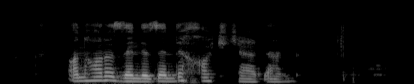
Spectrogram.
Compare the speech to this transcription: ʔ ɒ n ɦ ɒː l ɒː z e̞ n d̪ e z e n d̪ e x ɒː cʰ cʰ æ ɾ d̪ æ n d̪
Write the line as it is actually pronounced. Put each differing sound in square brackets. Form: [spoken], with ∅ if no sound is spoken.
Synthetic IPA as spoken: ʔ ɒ n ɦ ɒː [ɾ] ɒː z e̞ n d̪ e z e n d̪ e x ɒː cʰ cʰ æ ɾ d̪ æ n d̪

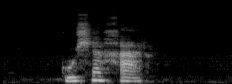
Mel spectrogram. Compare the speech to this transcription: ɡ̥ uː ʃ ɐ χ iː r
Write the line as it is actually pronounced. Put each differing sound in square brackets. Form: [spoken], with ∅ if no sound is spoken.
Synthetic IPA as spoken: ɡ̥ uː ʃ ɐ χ [aː] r

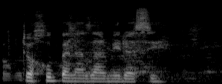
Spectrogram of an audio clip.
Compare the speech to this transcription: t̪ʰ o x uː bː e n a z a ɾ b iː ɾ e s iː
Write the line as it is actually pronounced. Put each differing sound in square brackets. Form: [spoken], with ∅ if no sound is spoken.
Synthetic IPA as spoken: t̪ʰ o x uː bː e n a z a ɾ [m] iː ɾ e s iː

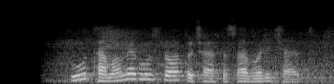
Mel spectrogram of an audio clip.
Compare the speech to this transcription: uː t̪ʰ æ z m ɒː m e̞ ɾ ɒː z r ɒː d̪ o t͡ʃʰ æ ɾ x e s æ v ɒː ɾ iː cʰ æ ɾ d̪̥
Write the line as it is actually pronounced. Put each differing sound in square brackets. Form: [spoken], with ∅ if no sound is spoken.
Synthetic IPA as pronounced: uː t̪ʰ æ [∅] m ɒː m e̞ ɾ [uː] z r ɒː d̪ o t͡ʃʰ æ ɾ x e s æ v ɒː ɾ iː cʰ æ ɾ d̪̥

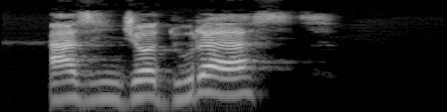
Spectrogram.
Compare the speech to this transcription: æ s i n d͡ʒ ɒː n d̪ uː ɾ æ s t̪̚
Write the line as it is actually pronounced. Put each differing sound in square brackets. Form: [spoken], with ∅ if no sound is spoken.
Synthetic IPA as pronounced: æ [z] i n d͡ʒ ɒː [∅] d̪ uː ɾ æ s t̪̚

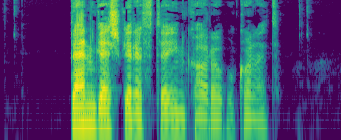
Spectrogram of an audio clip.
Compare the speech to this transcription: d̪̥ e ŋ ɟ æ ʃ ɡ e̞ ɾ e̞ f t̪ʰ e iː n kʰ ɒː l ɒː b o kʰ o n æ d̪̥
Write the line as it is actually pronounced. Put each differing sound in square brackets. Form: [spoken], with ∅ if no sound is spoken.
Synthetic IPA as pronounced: d̪̥ [æ] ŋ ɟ æ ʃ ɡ e̞ ɾ e̞ f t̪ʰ e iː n kʰ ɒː [ɾ] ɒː b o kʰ o n æ d̪̥

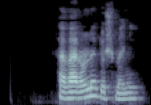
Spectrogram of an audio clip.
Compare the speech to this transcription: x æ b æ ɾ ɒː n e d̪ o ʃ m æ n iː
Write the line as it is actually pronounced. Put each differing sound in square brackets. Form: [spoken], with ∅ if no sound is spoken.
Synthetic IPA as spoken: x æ [v] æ ɾ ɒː n e d̪ o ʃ m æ n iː

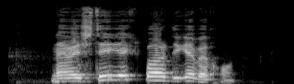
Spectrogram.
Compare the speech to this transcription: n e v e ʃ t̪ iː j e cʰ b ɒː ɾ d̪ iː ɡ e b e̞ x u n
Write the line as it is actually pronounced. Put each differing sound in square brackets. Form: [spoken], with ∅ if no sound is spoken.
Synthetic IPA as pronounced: n e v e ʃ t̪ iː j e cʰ b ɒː ɾ d̪ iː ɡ e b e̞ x u n

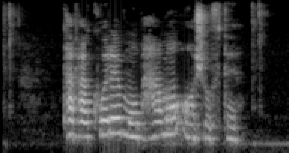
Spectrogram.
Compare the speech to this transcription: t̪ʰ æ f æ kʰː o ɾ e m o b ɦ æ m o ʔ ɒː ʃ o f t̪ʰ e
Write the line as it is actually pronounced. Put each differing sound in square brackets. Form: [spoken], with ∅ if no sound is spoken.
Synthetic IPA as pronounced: t̪ʰ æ f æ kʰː o ɾ e m o b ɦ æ m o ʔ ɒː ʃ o f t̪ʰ e

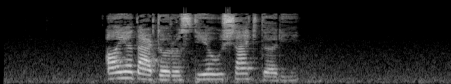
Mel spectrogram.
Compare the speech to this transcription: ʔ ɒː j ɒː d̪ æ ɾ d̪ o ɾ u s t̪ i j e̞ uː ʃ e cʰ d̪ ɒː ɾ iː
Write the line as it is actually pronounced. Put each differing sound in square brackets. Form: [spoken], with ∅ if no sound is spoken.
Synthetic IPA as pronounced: ʔ ɒː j ɒː d̪ æ ɾ d̪ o ɾ [o] s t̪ i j e̞ uː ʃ [æ] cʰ d̪ ɒː ɾ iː

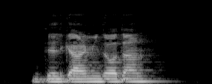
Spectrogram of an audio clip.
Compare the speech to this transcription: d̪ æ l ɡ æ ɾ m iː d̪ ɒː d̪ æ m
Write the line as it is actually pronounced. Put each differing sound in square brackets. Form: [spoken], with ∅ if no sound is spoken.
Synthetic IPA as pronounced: d̪ [e] l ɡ æ ɾ m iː d̪ ɒː d̪ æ [n]

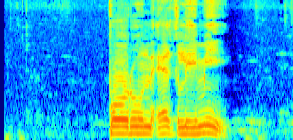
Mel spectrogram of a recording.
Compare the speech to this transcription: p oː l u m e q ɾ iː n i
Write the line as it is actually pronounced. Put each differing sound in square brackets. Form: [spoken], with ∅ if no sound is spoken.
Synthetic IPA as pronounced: p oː [ɾ] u [n] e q [l] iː [m] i

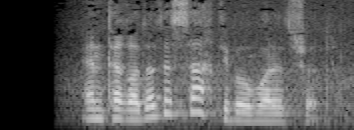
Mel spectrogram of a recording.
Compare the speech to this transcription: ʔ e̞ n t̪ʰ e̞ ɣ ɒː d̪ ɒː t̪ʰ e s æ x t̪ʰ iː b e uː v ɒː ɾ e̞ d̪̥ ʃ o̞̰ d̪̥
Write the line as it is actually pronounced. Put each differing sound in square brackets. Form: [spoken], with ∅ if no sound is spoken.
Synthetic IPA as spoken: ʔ e̞ n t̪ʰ e̞ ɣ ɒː d̪ ɒː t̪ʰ e s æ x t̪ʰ iː b e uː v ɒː ɾ e̞ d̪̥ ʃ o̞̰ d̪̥

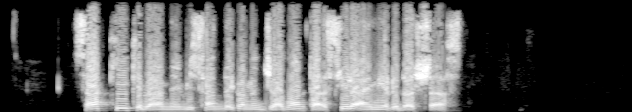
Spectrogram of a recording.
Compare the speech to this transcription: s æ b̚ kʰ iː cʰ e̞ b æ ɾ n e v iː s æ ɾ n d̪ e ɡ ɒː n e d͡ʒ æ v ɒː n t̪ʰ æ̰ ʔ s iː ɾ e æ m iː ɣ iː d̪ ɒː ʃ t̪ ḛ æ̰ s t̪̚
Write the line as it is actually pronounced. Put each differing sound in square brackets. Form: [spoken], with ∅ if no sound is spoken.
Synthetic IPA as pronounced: s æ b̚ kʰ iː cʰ e̞ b æ ɾ n e v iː s æ [∅] n d̪ e ɡ ɒː n e d͡ʒ æ v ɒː n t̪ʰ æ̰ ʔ s iː ɾ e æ m iː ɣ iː d̪ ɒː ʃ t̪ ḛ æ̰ s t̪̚

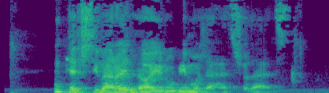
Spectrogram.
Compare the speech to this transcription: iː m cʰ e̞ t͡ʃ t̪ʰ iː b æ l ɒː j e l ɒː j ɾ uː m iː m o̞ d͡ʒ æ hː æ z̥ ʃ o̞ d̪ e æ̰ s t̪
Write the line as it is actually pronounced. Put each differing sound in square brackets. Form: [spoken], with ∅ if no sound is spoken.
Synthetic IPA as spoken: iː [n] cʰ e̞ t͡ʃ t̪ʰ iː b æ [ɾ] ɒː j e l ɒː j ɾ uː [b] iː m o̞ d͡ʒ æ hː æ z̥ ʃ o̞ d̪ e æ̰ s t̪

